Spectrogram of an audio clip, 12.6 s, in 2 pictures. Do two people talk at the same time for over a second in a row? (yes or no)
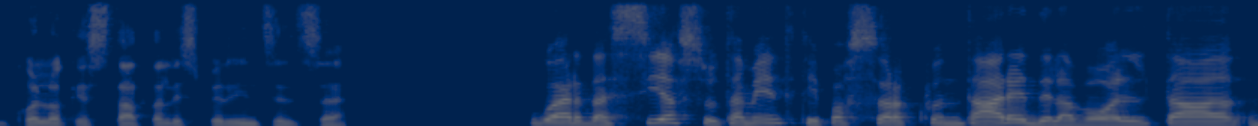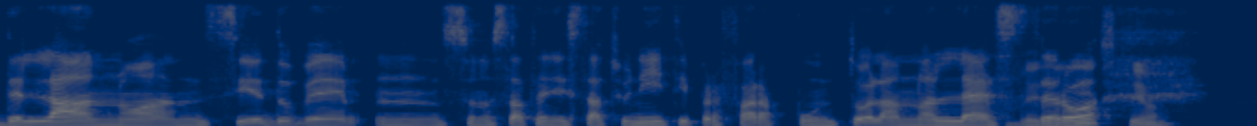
no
